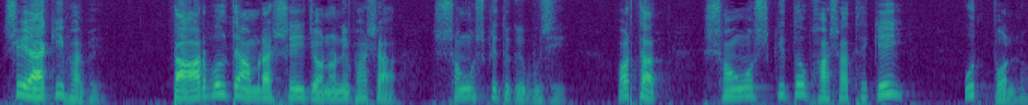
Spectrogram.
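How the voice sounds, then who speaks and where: A man's voice: high voice, fairly bright tone. A man teaching a school grammar lesson, explaining step by step and listing examples one by one. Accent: Bengali. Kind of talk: classroom lesson.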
